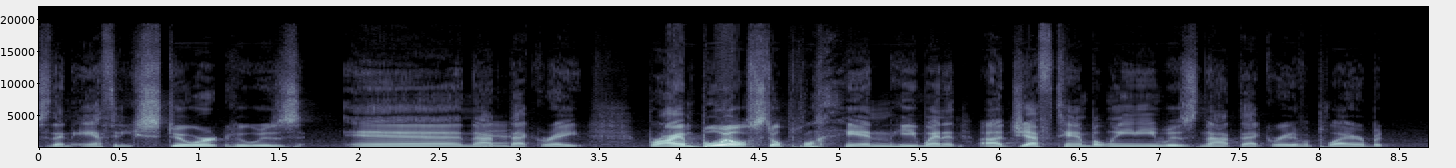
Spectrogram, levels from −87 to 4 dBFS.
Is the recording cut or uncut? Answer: cut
